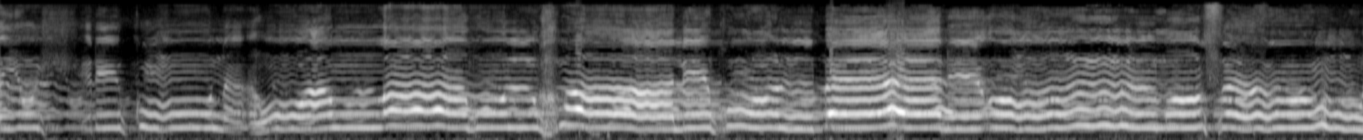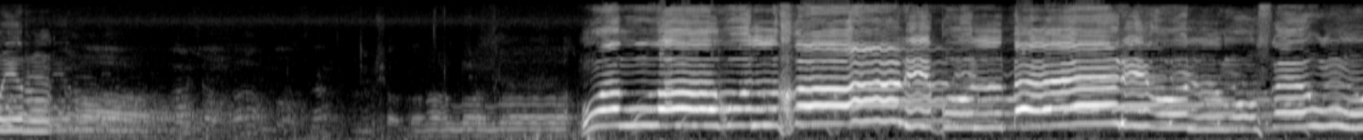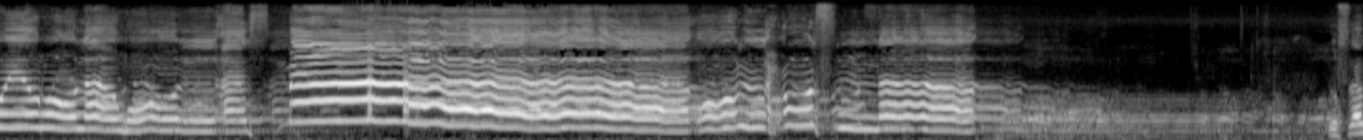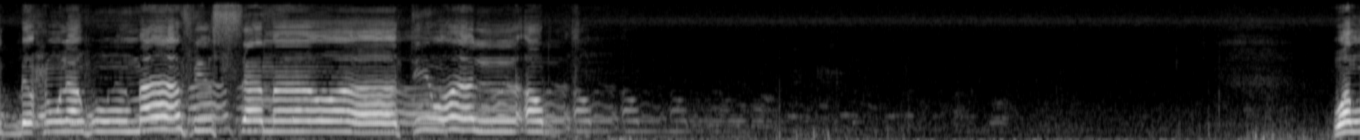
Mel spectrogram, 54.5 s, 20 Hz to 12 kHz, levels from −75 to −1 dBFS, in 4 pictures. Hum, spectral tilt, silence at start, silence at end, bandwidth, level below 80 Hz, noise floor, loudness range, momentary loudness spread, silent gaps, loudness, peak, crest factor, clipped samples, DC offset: none; -1.5 dB/octave; 0 s; 0 s; 12 kHz; -54 dBFS; -50 dBFS; 16 LU; 18 LU; none; -13 LUFS; 0 dBFS; 14 dB; 0.2%; under 0.1%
